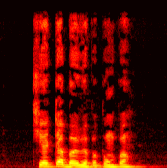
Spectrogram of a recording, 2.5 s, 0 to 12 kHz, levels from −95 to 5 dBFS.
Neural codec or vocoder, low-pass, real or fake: vocoder, 24 kHz, 100 mel bands, Vocos; 10.8 kHz; fake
